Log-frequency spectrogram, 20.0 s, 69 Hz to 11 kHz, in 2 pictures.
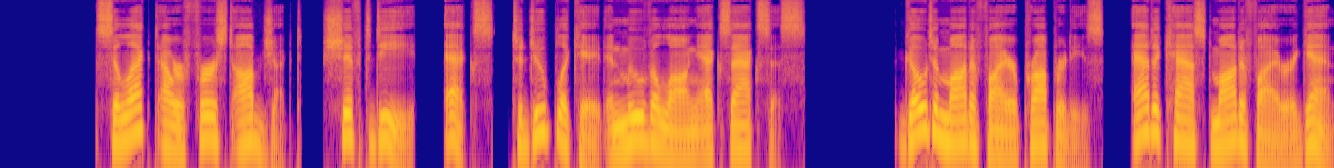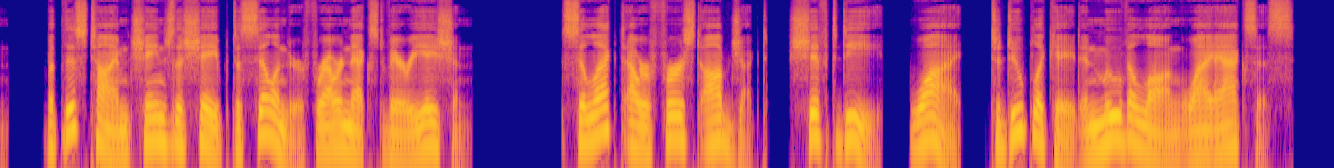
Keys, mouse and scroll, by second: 0.2-0.6 scroll down 1, 0.6 ctrl+z, 0.6 shift+d, 0.8 x, 2.0 click, 2.5-3.3 middle drag, 3.9 click, 5.8 click, 6.5 click, 6.8-9.4 drag, 10.8-11.7 drag, 12.3-13.3 middle drag, 14.1 click, 15.3 shift+d, 16.8 y, 17.9 click, 19.6 click.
